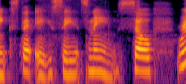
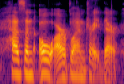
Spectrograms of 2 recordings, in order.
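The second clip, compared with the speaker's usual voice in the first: ordinary talk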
